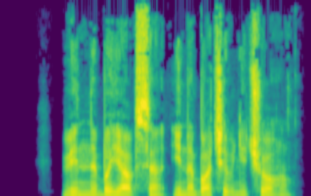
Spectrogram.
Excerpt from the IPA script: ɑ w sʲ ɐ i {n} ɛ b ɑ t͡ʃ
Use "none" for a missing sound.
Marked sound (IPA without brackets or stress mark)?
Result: n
